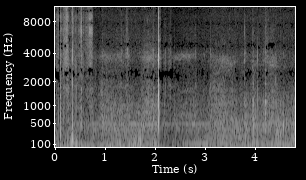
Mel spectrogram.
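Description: Handling noise of a phone being held: a few light knocks and rustles, then one sharp click about two seconds in, followed by faint low background noise.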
